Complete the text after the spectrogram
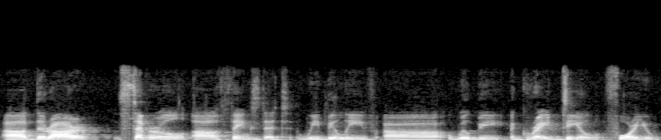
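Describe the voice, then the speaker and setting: A woman from Slovakia, a client services consultant, presenting a webinar in a relaxed way with many fillers. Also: lowish voice, a little slow. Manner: relaxed, hesitant with many fillers, laughs easily. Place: online webinar.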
